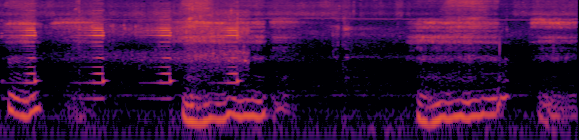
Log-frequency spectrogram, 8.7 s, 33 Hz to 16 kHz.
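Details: Loud, low rumbling snores during sleep, each about a second, roughly 17 a minute, with faint background music; snoring from either a dog or a man (husband) in a snoring competition.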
